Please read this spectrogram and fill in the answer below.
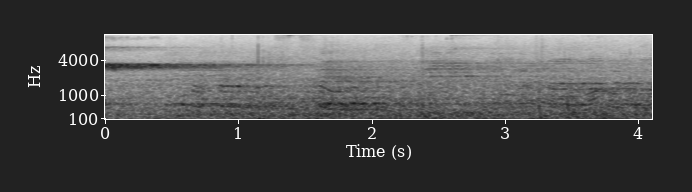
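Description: The bout's start signal, a steady high whistle-like tone, trails off in the first second or so. It leaves the noise of a sports hall with indistinct voices and one low thump about a second in.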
